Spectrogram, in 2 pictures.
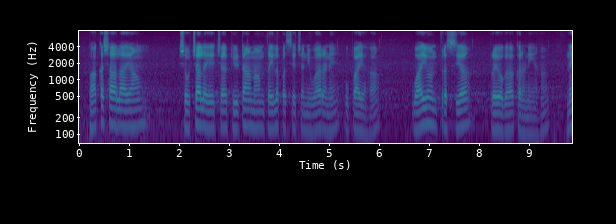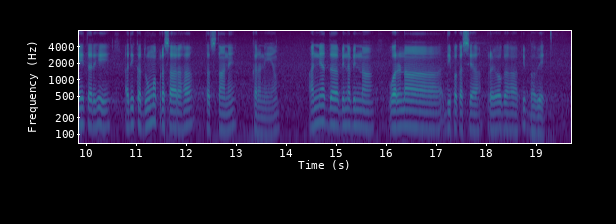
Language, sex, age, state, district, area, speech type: Sanskrit, male, 30-45, Karnataka, Uttara Kannada, rural, spontaneous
